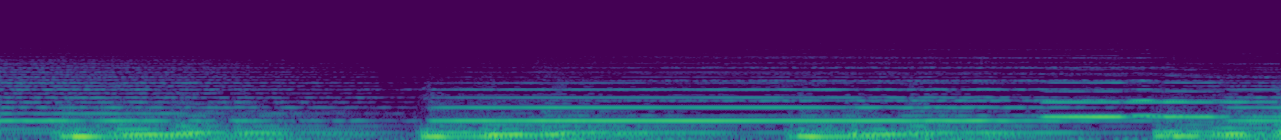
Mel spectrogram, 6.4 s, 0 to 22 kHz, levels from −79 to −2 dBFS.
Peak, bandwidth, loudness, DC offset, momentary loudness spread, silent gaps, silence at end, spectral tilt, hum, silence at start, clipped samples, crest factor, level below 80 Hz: -14 dBFS; 5.2 kHz; -29 LUFS; under 0.1%; 8 LU; none; 0 s; -9.5 dB/octave; none; 0 s; under 0.1%; 14 dB; -34 dBFS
